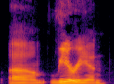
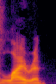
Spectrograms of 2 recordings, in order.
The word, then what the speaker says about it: Lyran: And then in the early days, I always said Lyrian, and now it's like I look and I'm like, oh, I was wrong. It is Lyran.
